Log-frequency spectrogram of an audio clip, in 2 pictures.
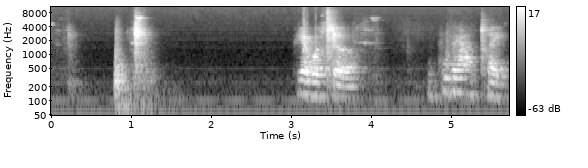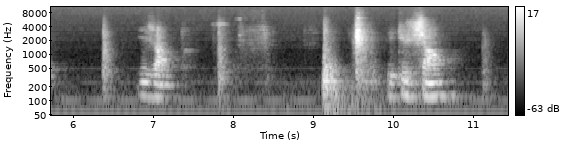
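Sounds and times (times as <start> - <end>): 
low rumble: 0.0 - 11.4
speech: 3.1 - 4.0, 4.7 - 5.8, 6.8 - 8.0, 10.0 - 10.8
knocking on a door: 9.1 - 9.8.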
